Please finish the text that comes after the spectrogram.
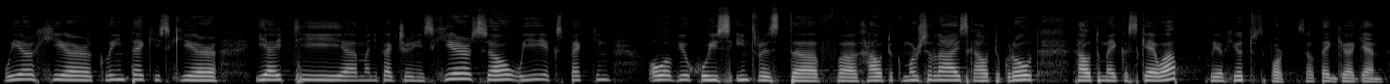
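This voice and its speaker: A man with a high-pitched voice moderates a conference session. He speaks halting, effusive English with non-native phrasing. A long hall reverb surrounds his voice. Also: fairly even intonation, mellow, smooth. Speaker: event moderator.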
